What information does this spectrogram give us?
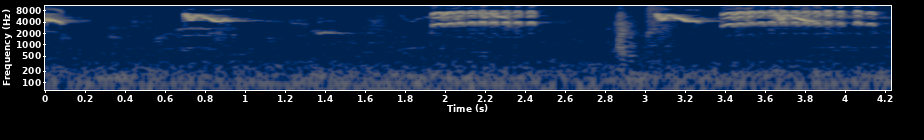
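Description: A Japanese white-eye sings high, thin, rapid twittering phrases in short bursts, with sweet down-slurred whistles between them over a faint low hum.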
